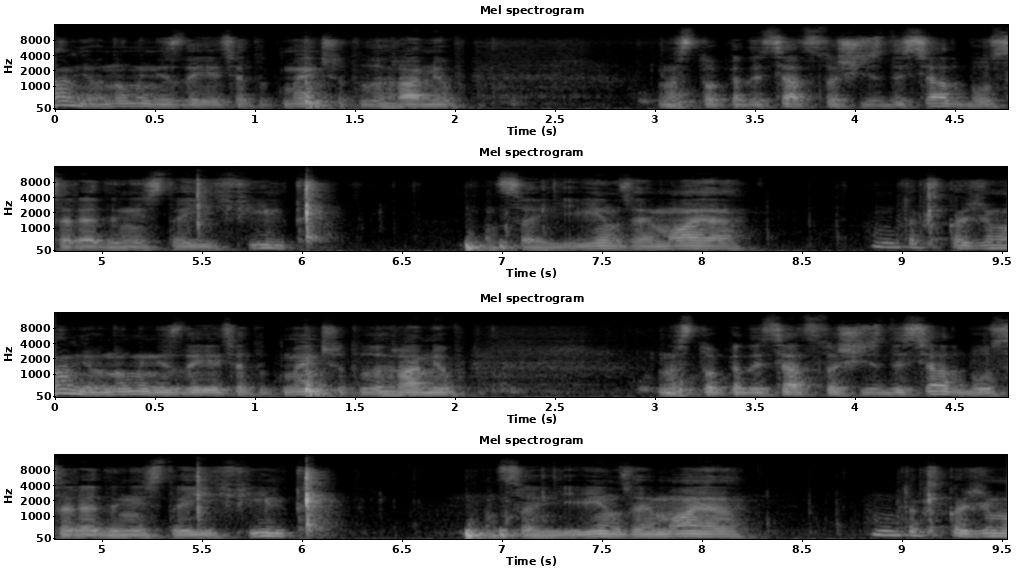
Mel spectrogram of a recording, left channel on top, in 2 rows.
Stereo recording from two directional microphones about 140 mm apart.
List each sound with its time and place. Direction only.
0.0 s speech: 40° left (ahead or behind)
3.0 s speech: 40° left (ahead or behind)
3.9 s speech: 55° left (ahead or behind)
